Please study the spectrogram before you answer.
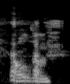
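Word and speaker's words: Oldham: So it's uh Oldm is uh and again I I you know what I knew that pronunciation right away. Um it's not old, it's old. Oldm.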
